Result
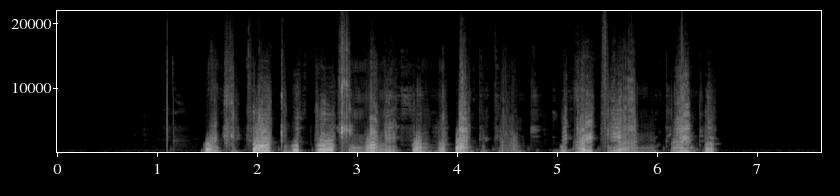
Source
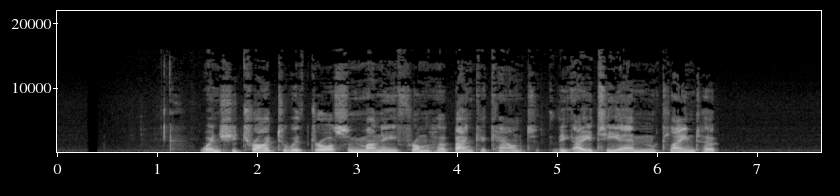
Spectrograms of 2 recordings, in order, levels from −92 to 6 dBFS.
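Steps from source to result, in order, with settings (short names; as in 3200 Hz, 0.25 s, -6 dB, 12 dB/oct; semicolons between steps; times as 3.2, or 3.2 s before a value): bands offset in time lows, highs 30 ms, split 720 Hz; added harmonics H 7 -15 dB, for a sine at -9 dBFS; gain -5.5 dB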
